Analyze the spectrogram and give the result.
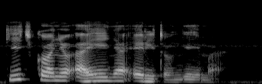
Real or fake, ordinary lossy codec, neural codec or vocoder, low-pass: real; none; none; none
